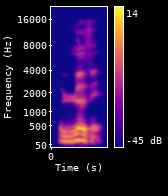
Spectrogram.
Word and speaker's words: levé: Eğer kadınsam, kesinlikle "e" harfini eklerim. Ve elbette, ikisini de "levé" diye telaffuz ediyorum.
